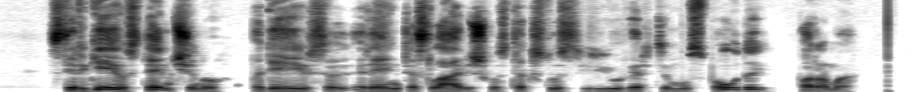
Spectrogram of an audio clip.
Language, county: Lithuanian, Telšiai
